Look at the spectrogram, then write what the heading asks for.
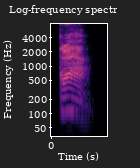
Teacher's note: As a noun or as a verb, the same thing. The stress is on the second syllable, not the first.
